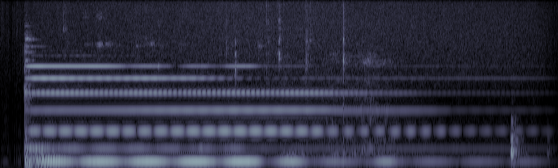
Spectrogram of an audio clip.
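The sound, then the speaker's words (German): A singing bowl is struck once and rings out with a bright, sustained metallic tone that wavers in slow pulses as it gradually fades, with a faint tap near the end. “Ja, und dann ähm, würde ich einfach mal beginnen und die Klangschale läuten.”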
